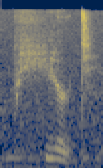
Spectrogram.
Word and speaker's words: Peart: John Peart. Did I say it right? Yes, Lauren. John Peart.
